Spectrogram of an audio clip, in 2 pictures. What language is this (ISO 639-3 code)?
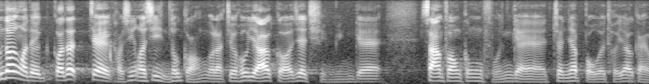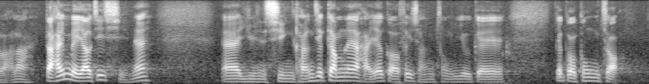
yue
